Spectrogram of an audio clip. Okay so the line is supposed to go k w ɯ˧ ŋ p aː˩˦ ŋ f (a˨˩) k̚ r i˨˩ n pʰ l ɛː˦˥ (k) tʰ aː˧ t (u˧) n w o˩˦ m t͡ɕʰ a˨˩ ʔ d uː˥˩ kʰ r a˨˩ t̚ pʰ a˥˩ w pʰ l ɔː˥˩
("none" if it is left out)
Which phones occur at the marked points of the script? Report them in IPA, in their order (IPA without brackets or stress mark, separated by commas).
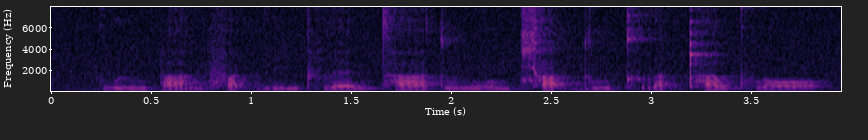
a˨˩, ŋ, u˧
